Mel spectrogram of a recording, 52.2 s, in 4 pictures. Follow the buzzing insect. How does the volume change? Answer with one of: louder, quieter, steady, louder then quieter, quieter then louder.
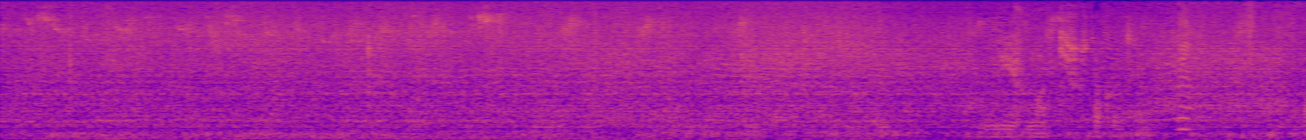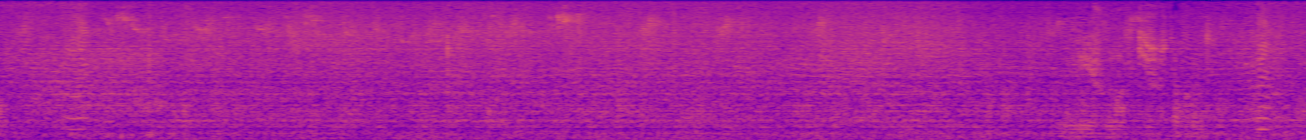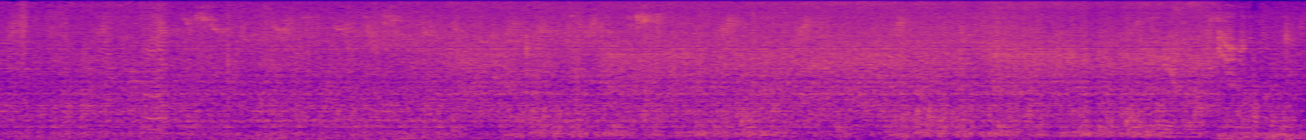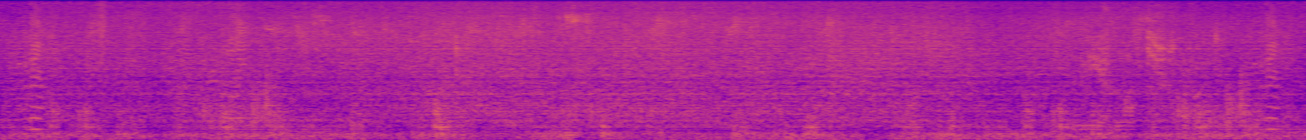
steady.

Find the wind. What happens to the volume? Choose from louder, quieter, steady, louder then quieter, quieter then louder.
louder.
